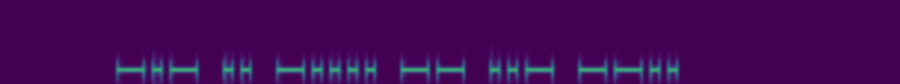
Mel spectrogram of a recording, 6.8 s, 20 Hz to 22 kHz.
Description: Morse code, heard as a keyed tone, about 18 wpm, 700 Hz. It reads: KI6MUZ
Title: Speed Racing - USA Call Signs 15wpm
